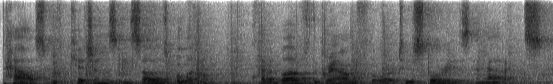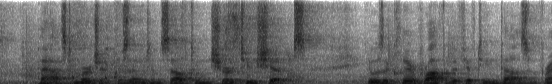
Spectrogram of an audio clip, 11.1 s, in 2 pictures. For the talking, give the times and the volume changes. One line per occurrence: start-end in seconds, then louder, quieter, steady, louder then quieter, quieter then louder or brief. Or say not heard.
0.0-11.0 steady.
